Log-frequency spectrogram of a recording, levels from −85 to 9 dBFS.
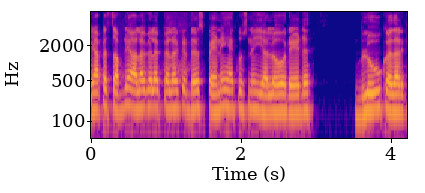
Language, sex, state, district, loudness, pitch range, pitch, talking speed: Hindi, male, Jharkhand, Garhwa, -15 LUFS, 145-165 Hz, 160 Hz, 255 wpm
